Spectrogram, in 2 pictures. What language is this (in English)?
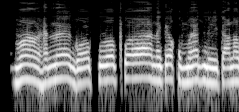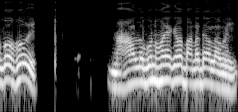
Assamese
